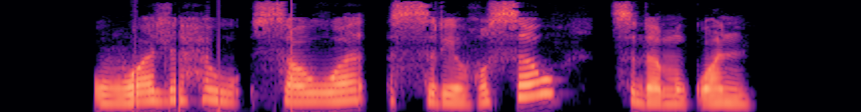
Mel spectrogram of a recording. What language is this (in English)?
Kabardian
